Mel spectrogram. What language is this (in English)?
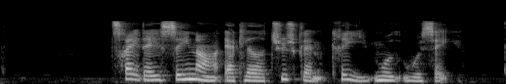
Danish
